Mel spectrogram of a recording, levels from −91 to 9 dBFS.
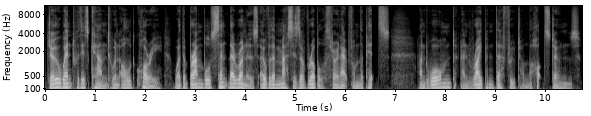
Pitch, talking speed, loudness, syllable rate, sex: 100 Hz, 195 wpm, -23 LUFS, 4.7 syllables/s, male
